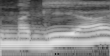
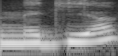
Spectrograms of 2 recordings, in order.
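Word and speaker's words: מגיע: Il dit que tu as bien prononcé magia et pas megia, comme tu as l'habitude, comme les Israéliens.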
